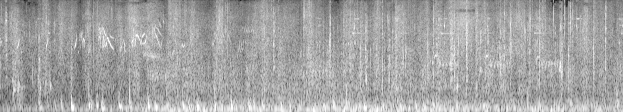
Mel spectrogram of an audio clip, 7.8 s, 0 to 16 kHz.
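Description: Steady, rhythmic clip-clop of horse hooves in the video game Red Dead Redemption 2, moderately close and continuous throughout, with no talking.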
